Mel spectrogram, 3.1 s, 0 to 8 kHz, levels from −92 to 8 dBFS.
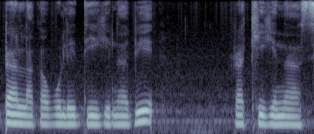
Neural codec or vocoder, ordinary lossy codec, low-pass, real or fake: none; none; none; real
